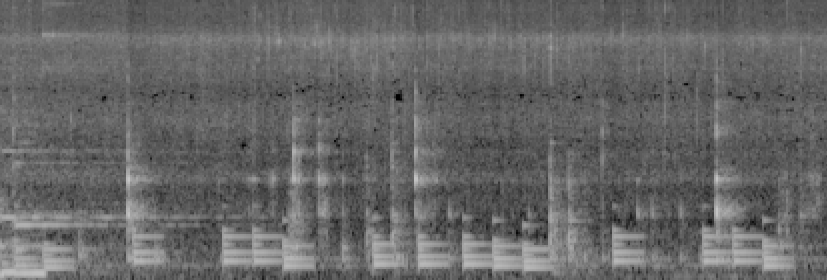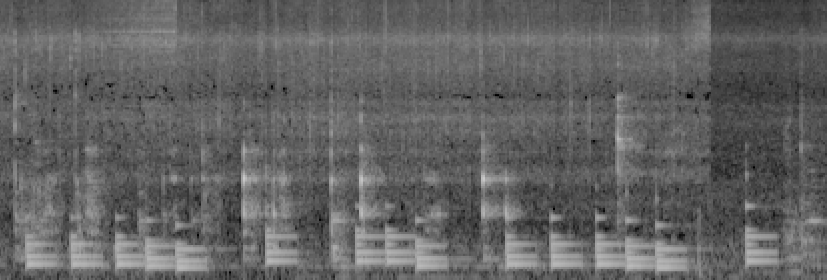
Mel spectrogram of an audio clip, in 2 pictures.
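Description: Chopped onion, garlic and ginger sizzling in hot oil in a nonstick pan, stirred with a wooden spatula that knocks and scrapes against the pan every second or two.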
